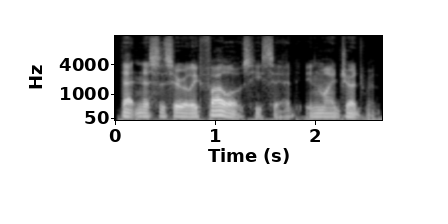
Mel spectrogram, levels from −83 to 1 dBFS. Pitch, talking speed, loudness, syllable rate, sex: 95 Hz, 180 wpm, -19 LUFS, 5.6 syllables/s, male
